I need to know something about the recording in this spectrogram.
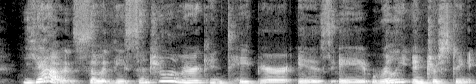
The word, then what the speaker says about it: tapir: I always called it to Pier but maybe we you use both terms today yeah I think that the official pronunciation is taper rhyming with paper but I have heard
